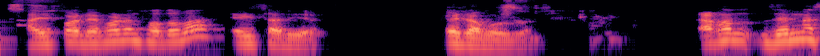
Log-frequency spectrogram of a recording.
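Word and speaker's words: href: আর F hyper reference আমরা কখনো H rape বা রেপ এরকম কোন মানে প্রনান্সিয়েশন করবো না বা বলবো না উচ্চারণ করবো না আমরা কি করবো আমরা এখানে বলব এইচ আর এফ এইচ আরই এফ অথবা হাইপার রেফারেন্স মনে থাকবে এরকম করে বলবো কখনো রেফ বলবেন না বা এইচএফ এরকম বলবেন না হাইপার রেফারেন্স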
